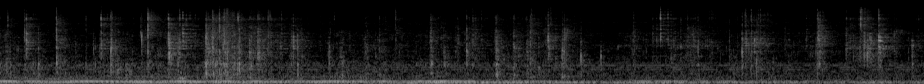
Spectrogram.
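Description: Plastic snack bag crinkling and rustling as it is handled and emptied onto a plate, many quick irregular crackles over a low steady hum.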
